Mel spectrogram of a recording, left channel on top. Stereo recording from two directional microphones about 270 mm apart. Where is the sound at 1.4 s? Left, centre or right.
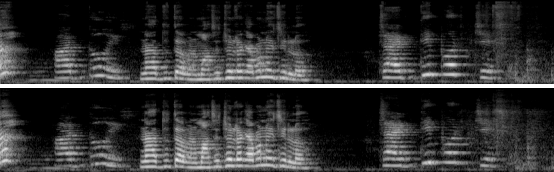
Centre.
